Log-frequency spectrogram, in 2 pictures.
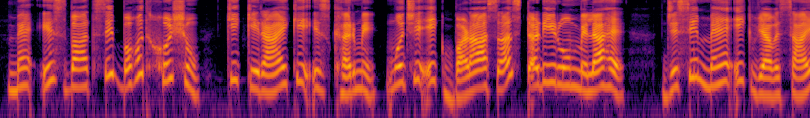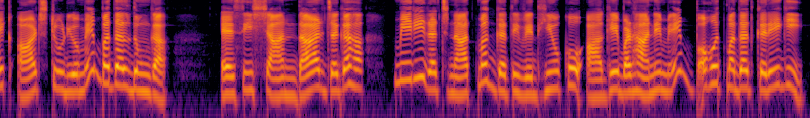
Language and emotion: Hindi, happy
